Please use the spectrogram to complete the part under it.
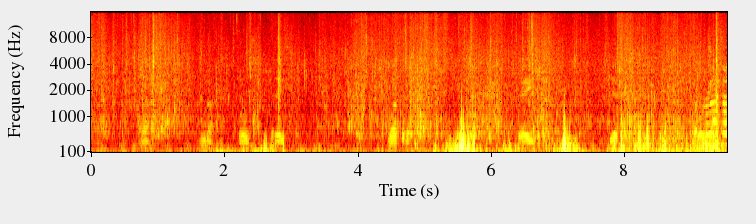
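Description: Water splashes as men wade and haul a sack.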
